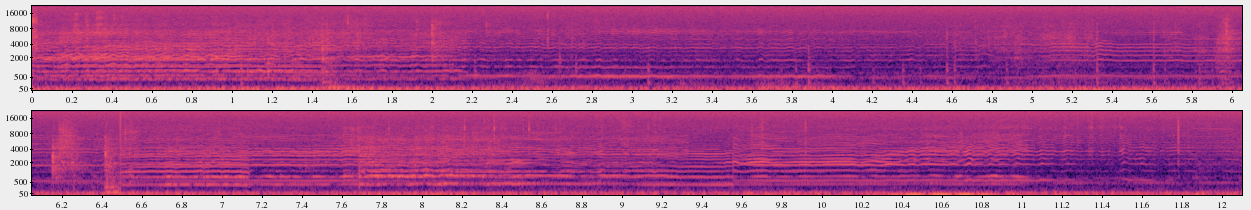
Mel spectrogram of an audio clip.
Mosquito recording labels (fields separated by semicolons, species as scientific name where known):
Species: Culex quinquefasciatus; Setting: cup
